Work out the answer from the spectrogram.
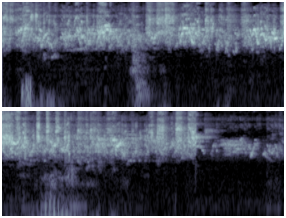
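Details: Playful pet budgerigars in a hut produce an unbroken stream of chirpy, scratchy warbling chatter that thins out near the end, with occasional brief low thuds from the birds moving about.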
